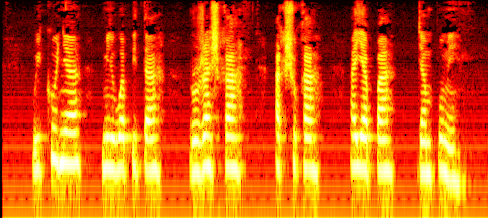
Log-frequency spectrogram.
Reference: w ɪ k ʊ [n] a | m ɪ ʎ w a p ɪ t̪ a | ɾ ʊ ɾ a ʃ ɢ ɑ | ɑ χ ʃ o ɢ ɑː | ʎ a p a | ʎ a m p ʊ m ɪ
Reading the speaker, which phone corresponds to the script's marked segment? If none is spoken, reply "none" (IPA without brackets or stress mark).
ɲ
